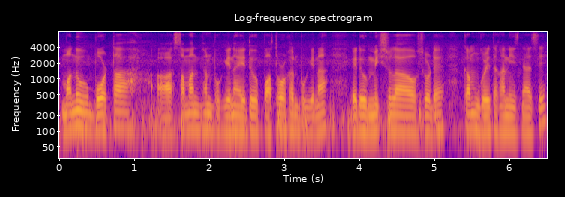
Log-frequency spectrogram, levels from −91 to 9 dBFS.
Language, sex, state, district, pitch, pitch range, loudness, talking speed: Nagamese, male, Nagaland, Kohima, 105 Hz, 100-110 Hz, -18 LUFS, 200 wpm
